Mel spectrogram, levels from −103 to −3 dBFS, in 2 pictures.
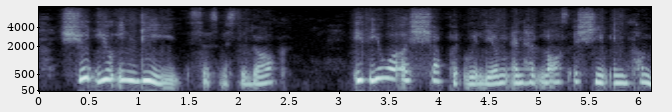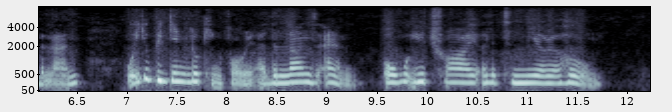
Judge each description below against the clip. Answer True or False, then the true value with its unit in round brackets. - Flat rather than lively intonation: False (3.2 semitones)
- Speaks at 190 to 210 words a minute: False (180 wpm)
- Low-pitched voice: False (240 Hz)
